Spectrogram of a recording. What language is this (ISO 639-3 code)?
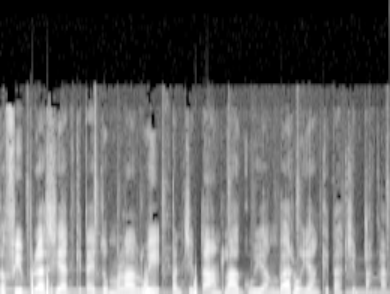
ind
